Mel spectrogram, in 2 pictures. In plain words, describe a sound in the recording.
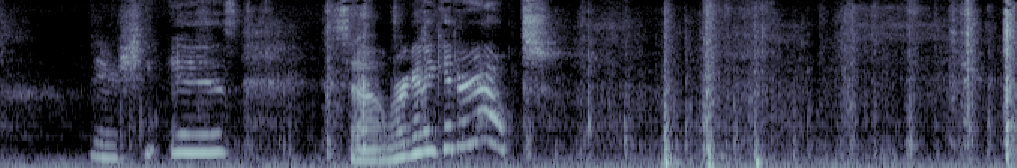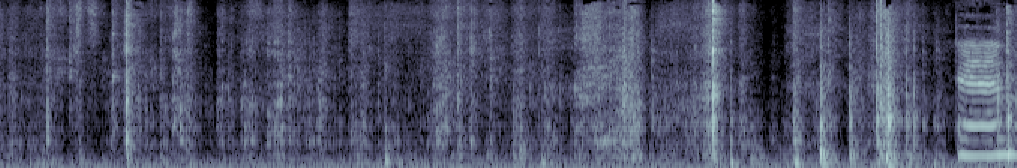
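Plastic packaging crinkles and clicks in a woman's hands.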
